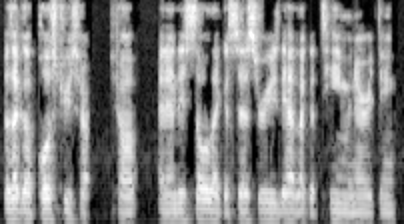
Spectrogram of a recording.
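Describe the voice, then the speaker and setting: A man from Los Angeles, a native Khmer speaker, talking casually as an interview guest in a halting, filler-heavy way. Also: fairly low pitch, little pitch movement, no echo. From Los Angeles, USA. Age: adult parent. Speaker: guest, car builder and YouTuber.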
